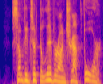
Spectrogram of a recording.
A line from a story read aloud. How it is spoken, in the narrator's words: I whispered, trying to hide my excitement and fear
